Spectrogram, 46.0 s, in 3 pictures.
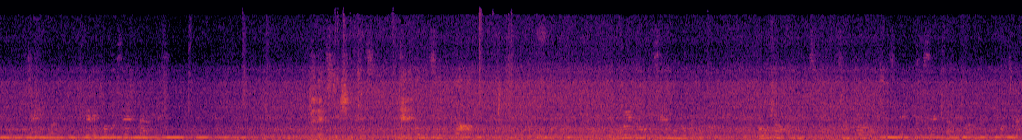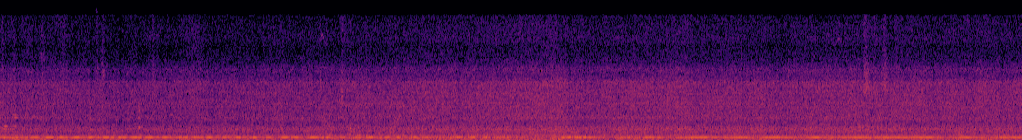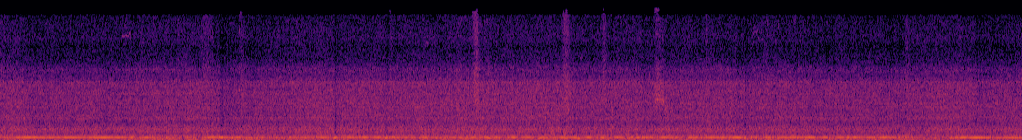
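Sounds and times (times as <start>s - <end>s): train running on guideway: 0.0s - 46.0s.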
